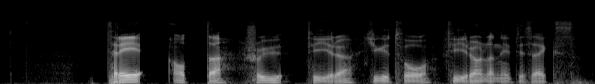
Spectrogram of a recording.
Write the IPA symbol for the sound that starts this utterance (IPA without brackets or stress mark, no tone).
t̪ʰ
